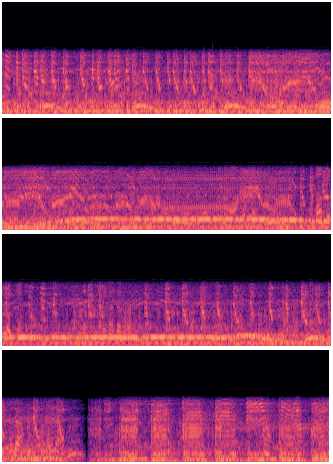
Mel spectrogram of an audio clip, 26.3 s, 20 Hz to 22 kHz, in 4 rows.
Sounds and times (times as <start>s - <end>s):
Music: 0.0s - 26.2s
Outside, urban or manmade: 0.0s - 26.2s
Speech: 10.3s - 16.2s, 19.7s - 21.1s.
